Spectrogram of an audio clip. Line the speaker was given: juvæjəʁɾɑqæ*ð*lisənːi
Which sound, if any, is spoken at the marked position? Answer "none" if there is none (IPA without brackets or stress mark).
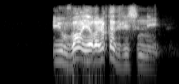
ð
